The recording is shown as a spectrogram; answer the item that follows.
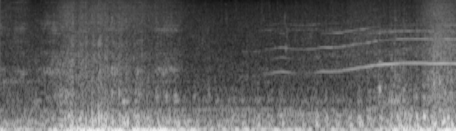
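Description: Film sound design of a large predatory dinosaur, the Indoraptor, growling in a low, dense rumble. A thin high tone rises about one and a half seconds in and holds.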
